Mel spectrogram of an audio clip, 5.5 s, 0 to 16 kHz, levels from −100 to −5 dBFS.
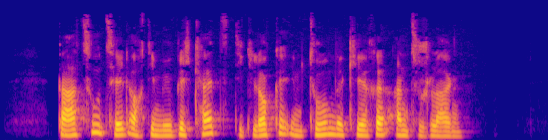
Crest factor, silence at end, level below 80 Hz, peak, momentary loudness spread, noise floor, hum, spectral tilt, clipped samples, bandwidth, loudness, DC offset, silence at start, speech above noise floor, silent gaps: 18 dB; 0.85 s; -68 dBFS; -2 dBFS; 7 LU; -72 dBFS; none; -8 dB/octave; under 0.1%; 9.8 kHz; -21 LUFS; under 0.1%; 0.6 s; 51 dB; none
